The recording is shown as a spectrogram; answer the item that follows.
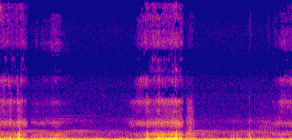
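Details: A sleeping Beagle snoring loudly, like a human, as a close friend's pet dog; low rumbling breaths repeat roughly every two to three seconds under a steady background hum.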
